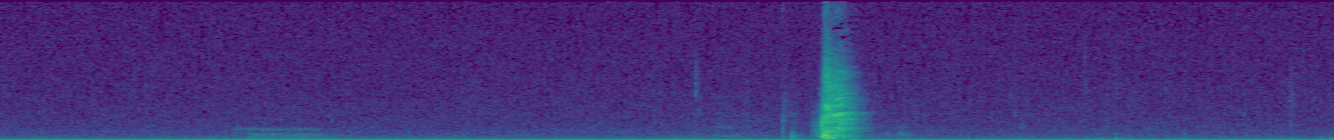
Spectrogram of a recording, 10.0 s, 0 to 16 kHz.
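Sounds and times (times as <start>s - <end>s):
person sneezing: 6.1s - 6.6s.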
